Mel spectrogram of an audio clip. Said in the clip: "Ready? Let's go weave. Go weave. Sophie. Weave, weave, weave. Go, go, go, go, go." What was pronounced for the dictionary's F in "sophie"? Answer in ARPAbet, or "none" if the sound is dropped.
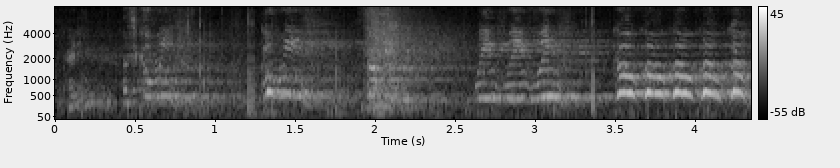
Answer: none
